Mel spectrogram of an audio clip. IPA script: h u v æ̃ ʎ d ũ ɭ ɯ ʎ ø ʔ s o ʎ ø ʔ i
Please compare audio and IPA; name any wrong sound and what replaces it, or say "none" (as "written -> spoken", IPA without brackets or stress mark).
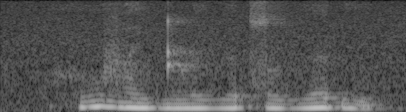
none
